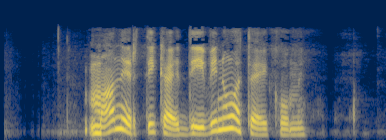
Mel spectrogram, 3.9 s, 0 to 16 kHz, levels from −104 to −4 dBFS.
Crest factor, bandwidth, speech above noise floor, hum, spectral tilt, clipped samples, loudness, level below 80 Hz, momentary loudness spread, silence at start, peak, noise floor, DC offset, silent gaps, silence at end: 16 dB; 7.6 kHz; 50 dB; none; -5.5 dB/octave; under 0.1%; -15 LUFS; -60 dBFS; 11 LU; 0.9 s; -2 dBFS; -64 dBFS; under 0.1%; none; 0.85 s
